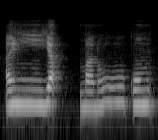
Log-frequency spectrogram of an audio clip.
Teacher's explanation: یا میں تھوڑا سا جھٹکا دیں گے، حمزہ ساکن ہے۔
